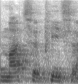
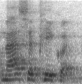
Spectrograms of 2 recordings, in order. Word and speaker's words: Massapequa: her spelling on that we often call it matzah pizza i'm not supposed to say that uh massa piqua m michael a s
